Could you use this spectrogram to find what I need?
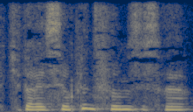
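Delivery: put-on high-pitched girl justifying herself; Hermione sur la défensive. A narrator's reading. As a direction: pitch it up, innocently explaining. Hermione se justifie devant Mimi. (voix aiguë qui se justifie)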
